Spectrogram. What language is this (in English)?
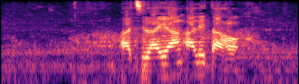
Mbo (Cameroon)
